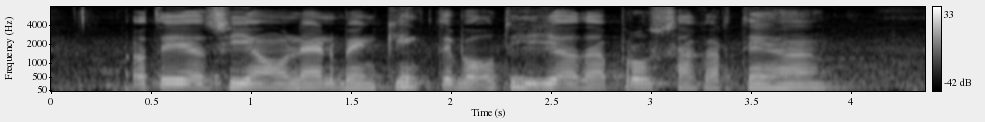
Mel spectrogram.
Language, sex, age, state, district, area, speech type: Punjabi, male, 18-30, Punjab, Bathinda, rural, spontaneous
